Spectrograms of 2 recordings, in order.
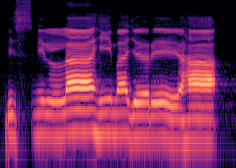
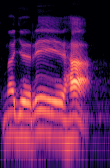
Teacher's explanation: ah baik sudah ya kemudian yang berikutnya adalah imalah ah itu membaca fathah yang miring ke kasrah atau Alif miring ke ya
